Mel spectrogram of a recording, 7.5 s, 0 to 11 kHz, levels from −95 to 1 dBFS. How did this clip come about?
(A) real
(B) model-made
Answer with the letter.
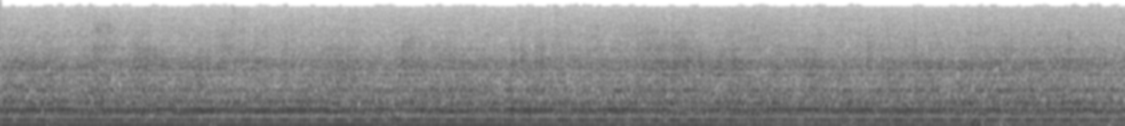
B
